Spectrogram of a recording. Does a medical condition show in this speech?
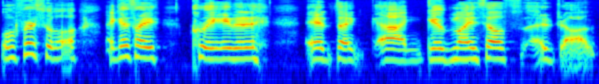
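Yes: cerebral palsy; power wheelchair user.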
